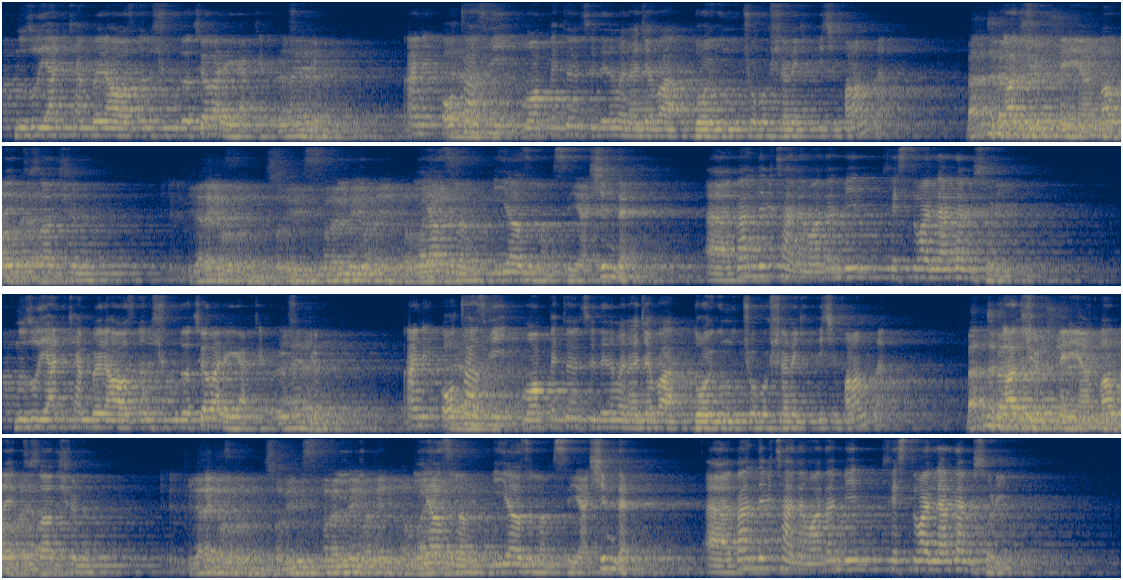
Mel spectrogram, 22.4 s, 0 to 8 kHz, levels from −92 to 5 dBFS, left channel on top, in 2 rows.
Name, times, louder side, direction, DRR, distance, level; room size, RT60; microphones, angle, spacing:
voice 1, 0.1-3.2 4.0-8.8 10.0-12.1 14.5-14.7 15.3-17.5 18.2-19.8 20.1-21.3, right 2 dB, 30° right, 5 dB, 0.7 m, -28 dB
voice 2, 2.8-3.2 4.4-4.7 9.6-11.6 12.8-15.6, right 1 dB, 80° right, -6 dB, 2.4 m, -29 dB
15.5 x 7.8 x 4.2 m, 2.4 s
head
